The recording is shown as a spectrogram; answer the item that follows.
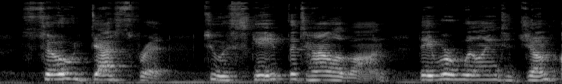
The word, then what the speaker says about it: Taliban: Oh, and by the way, it's Taliban, or not Taliban, or whatever the hell you say. Try it with me. Taliban. Because the accent is on the first syllable, not the second.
